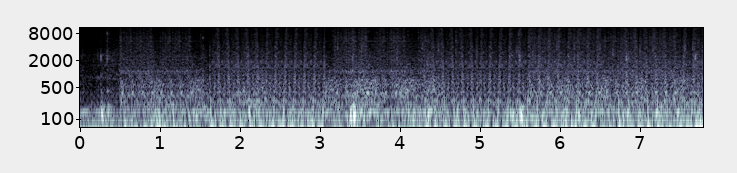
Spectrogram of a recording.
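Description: Rapid, relentless flurry of punch impacts from a barrage attack in a Minecraft JoJo mod, a dense machine-gun-like stream of hits continuing loudly for several seconds without pause.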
